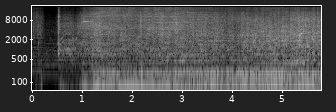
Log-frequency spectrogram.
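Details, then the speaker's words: 1995 Fountain 24CS boat, Mercruiser 502 EFI V8 on the hose, cold start to check water flow before an oil change: quick crank, catches in about a second, then a deep, even idle that holds steady without misses or stumbles. A normal cold start and warm-up idle. "So we'll fire it up real quick and make sure that water comes out, and then see if we're good to go."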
